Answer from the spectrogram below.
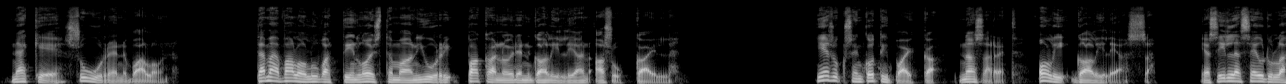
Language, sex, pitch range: Finnish, male, 95-125 Hz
